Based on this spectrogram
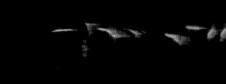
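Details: Sooty Fox Sparrow song, the reddish-brown form found around Chico, played for comparison with the thick-billed fox sparrow: a high clear whistle, then slurred, burry notes, a short pause, and more bright whistled and rolling notes. No other sounds.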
